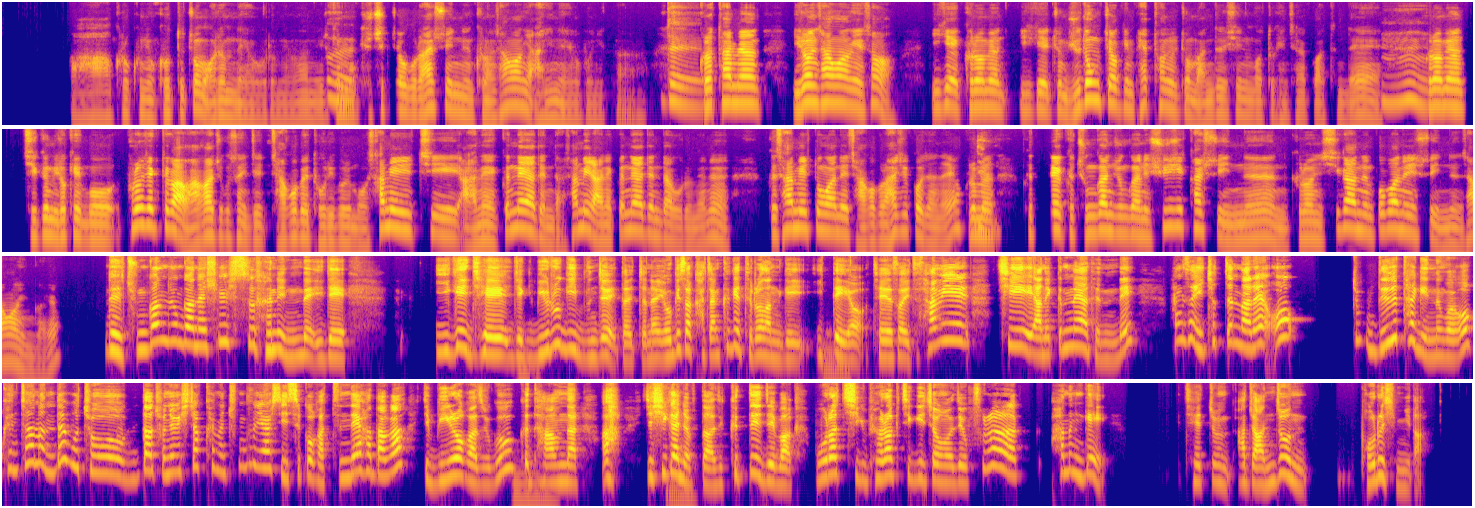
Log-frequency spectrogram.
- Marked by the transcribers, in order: laughing while speaking: "수는"; other background noise; "후다닥" said as "후라락"
- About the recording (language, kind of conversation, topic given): Korean, advice, 왜 제 스트레스 반응과 대처 습관은 반복될까요?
